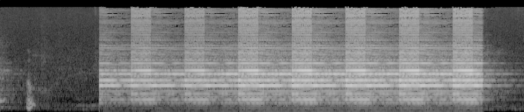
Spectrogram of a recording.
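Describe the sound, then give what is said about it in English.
A loud, harsh alarm blares for about eight seconds, its buzzing tone swelling in steady, regular pulses roughly once per second, following a brief faint sound and near silence at the start. “That's what it is, it's an alarm.”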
